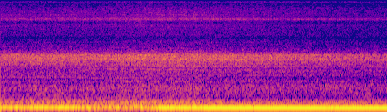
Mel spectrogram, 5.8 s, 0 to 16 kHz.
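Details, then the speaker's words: 1995 Ford Mustang GT, Ford 302 V8, after swapping in a new manifold, rebuilt carb, fuel pump and gas tank; a loose plug was found and timing set. Briefly lumpy, then a steady, deep, even V8 idle firing on all 8 cylinders. "but we found a loose plug Billy found a loose and then I set the timing and now it's running right"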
